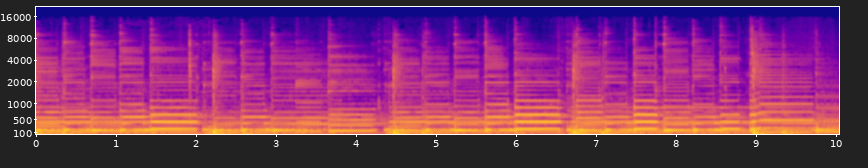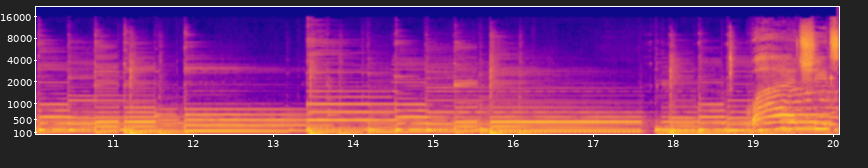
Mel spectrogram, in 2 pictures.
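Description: Acoustic guitar picking a steady instrumental intro, starting suddenly out of silence as a new song begins; a singing voice comes in near the end.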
